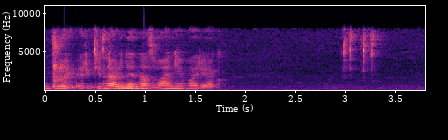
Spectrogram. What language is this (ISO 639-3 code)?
rus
